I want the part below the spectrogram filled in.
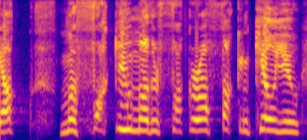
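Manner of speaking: put-on high, loud drunken threat; mock drunk screaming a death threat. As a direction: scream it like you want a fight. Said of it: "starts screaming at me".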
